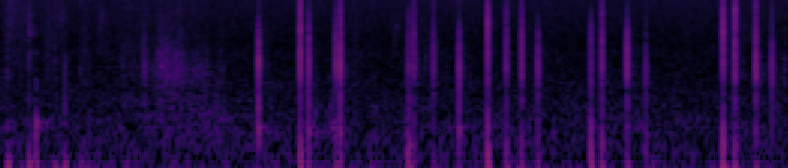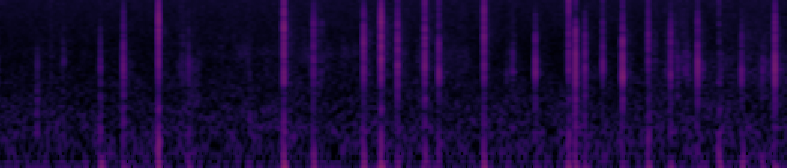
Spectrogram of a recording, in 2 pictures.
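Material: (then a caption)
Paper. Long nails tap and scratch on the paper cover of a paperback book held upright and solid. Dozens of quick, dry, bright clicks come in irregular bursts over a soft scratching texture and a faint low rumble, each tap dying away almost at once.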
